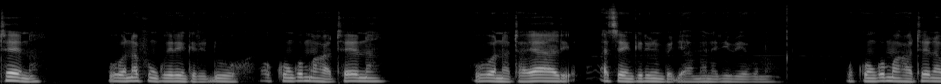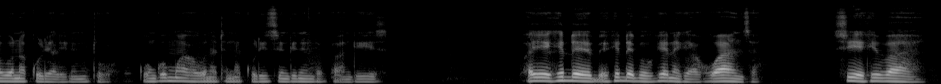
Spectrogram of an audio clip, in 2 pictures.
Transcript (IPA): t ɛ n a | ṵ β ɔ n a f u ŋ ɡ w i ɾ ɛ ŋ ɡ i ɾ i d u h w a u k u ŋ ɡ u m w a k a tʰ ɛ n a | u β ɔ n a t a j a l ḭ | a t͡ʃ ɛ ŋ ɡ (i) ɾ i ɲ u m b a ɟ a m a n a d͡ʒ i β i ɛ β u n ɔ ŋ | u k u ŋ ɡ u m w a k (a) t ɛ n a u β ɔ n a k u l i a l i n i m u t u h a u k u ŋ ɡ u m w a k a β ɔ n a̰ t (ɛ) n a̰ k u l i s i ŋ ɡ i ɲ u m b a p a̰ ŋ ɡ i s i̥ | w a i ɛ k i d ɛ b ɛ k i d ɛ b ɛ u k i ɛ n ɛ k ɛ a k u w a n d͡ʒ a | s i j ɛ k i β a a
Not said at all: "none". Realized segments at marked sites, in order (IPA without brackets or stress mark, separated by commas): i, a, ɛ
